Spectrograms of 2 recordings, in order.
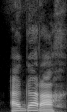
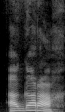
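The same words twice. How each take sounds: First: The preposition sounds like 'a', joined to noun. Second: The preposition sounds like 'a', joined to noun.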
